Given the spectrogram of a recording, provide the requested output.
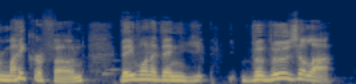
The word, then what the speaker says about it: vuvuzela: So you can practice it and then get close to the thing that we're all striving for today, which is vuvuzela.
